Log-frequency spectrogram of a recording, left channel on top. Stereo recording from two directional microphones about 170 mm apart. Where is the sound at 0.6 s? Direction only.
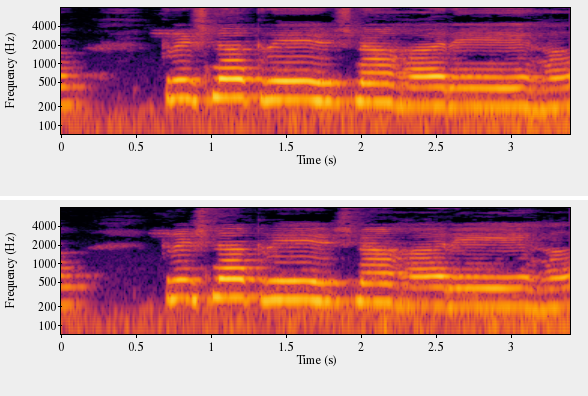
50° left (ahead or behind).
